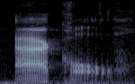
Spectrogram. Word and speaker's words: ACL: or an acl and you might hear that pronounced as ackl and an acl can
